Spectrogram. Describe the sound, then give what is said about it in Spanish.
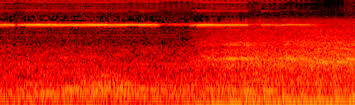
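A dense chorus of cicadas on a summer afternoon at Poblado de Anguila Fuente, Spain, buzzes continuously in a shrill, unbroken drone that stays fairly loud and steady throughout, with no voices and only a faint outdoor hush beneath. “Cigarras en una tarde de verano.”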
